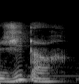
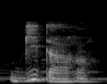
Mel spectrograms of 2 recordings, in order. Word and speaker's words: guitare: Si j'enlève le U de guitare, comment on va la prononcer? Bien sûr, on va la prononcer une gitare. Et c'est faux. Donc, il y a le U pour casser le son je et nous donner le G, une guitare.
